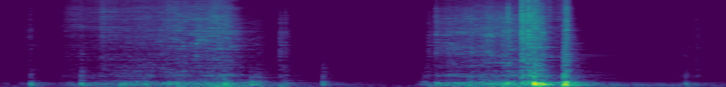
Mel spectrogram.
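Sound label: Metal door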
